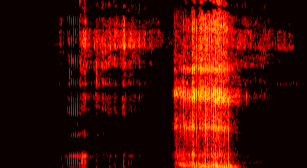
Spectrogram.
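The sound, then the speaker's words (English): A theatrical, drawn-out slurping sip of a drink, followed by a louder, breathy satisfied exhale. The two sounds come in quick succession with no talking. “Dramatic sipping.”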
